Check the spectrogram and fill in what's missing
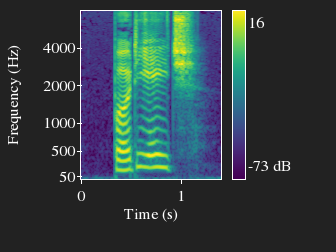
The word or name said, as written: bodyage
